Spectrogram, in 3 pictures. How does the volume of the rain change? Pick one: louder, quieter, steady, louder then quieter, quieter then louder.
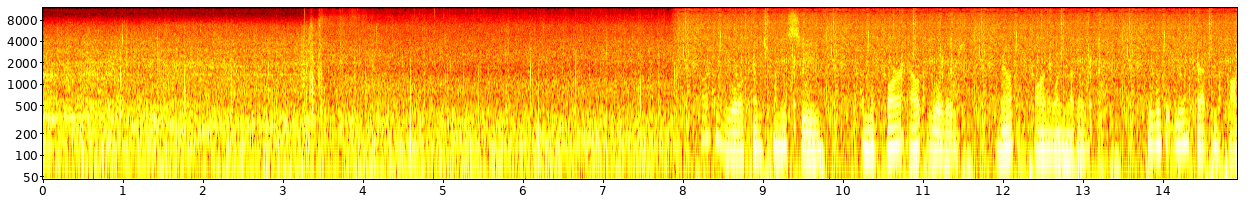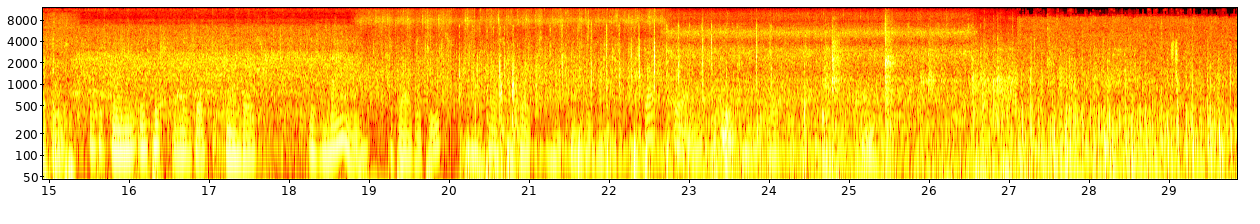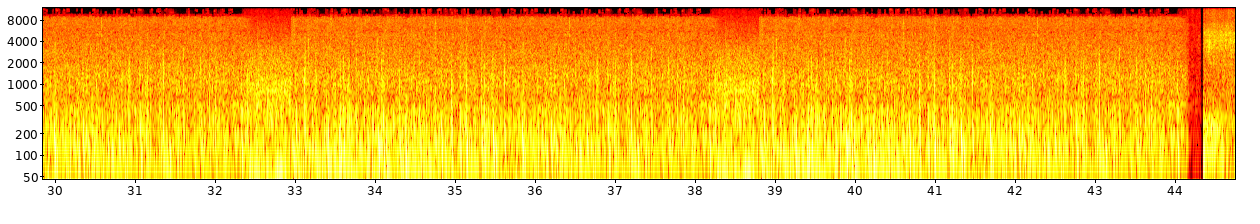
steady.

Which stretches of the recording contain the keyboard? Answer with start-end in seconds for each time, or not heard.
20.1-29.2.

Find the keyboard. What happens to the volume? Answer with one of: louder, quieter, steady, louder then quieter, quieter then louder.
louder then quieter.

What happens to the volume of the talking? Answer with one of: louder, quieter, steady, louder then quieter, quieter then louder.
quieter.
